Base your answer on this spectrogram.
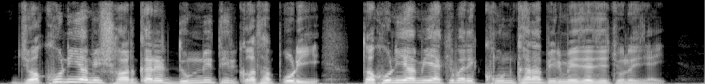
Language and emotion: Bengali, angry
